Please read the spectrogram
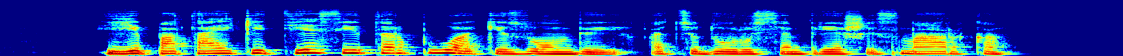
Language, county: Lithuanian, Panevėžys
